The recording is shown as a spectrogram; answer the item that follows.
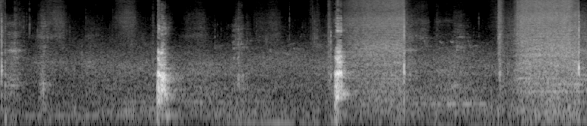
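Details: A Cane Corso up against a mini wash barks twice, single sharp barks a couple of seconds apart, with steady hissing spray noise running between and after them.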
